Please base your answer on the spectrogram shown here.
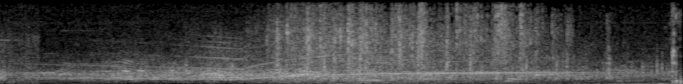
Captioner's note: distant police siren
